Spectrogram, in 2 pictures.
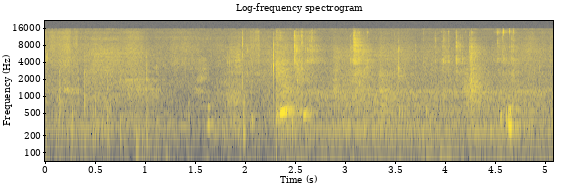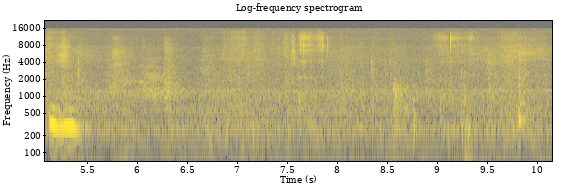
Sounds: pets, Animal

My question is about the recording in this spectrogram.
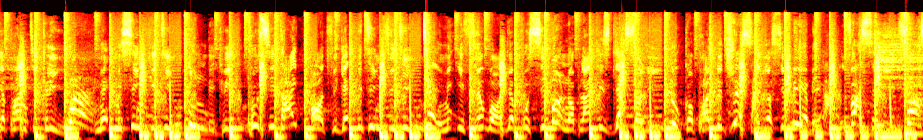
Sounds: Music

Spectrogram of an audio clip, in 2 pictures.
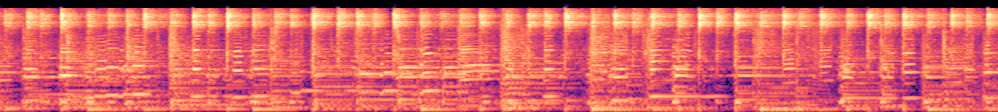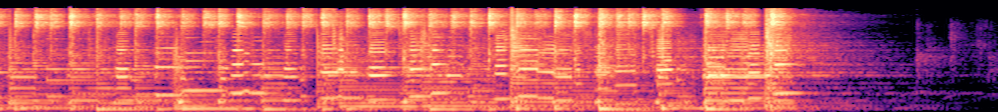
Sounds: Clarinet, Acoustic guitar, Guitar, Musical instrument, Plucked string instrument, Bowed string instrument, Music

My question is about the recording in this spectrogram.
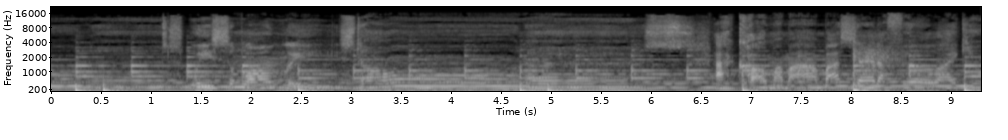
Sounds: Music

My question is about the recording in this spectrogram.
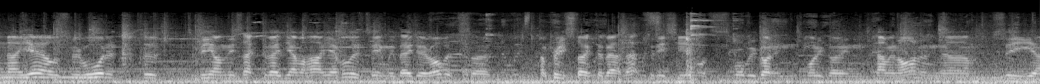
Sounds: Music, Speech

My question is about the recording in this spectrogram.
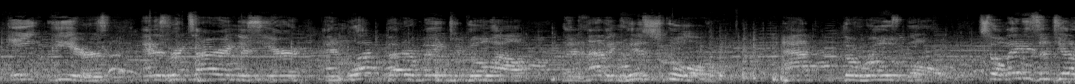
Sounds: Music, Speech

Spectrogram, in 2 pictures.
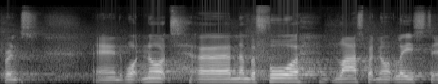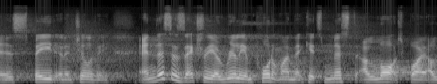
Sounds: playing squash

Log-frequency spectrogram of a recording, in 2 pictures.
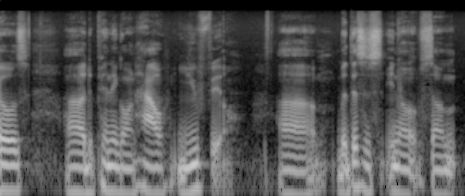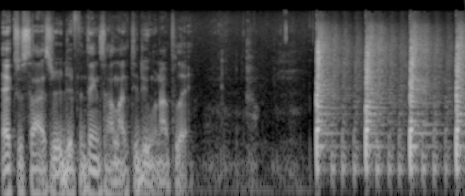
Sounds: Music, Drum kit, Musical instrument, Speech, Drum

